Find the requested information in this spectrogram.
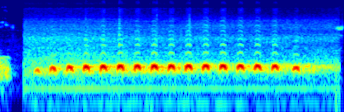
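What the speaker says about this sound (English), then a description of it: "Short-eared owl." A short-eared owl calls in a rapid, regular run of roughly fifteen low hoots, loud and close, preceded by one brief isolated note and a short gap.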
